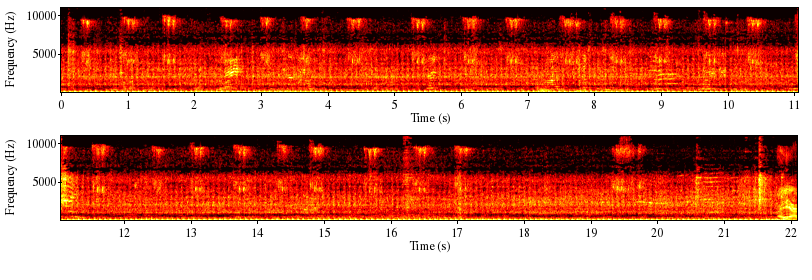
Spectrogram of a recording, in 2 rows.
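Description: Bajaj Pulsar N160's single-cylinder engine idling steadily, a low even putter.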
